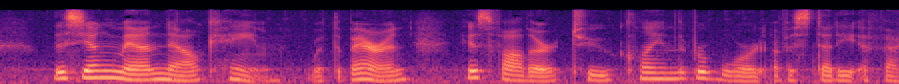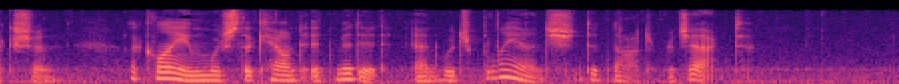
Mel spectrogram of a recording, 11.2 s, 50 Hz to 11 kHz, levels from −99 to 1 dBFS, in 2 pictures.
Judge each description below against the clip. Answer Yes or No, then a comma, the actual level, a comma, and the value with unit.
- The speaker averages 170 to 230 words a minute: No, average, 160 wpm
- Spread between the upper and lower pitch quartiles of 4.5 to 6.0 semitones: Yes, average, 5.2 semitones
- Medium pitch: Yes, medium, 165 Hz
